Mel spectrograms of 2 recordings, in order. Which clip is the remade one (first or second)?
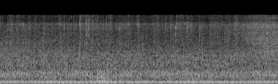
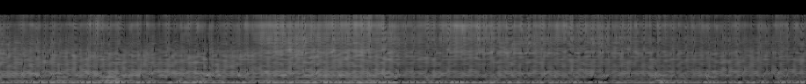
second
